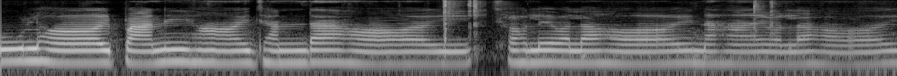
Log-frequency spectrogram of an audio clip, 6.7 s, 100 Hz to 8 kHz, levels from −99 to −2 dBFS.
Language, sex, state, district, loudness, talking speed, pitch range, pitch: Bajjika, female, Bihar, Vaishali, -32 LUFS, 105 wpm, 205-220 Hz, 215 Hz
